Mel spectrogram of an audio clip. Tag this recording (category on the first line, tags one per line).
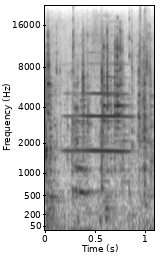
Sound effects > Other mechanisms, engines, machines
pump
tedious
creaking
kalamazoo
heavy
mechanism
sound-design
pumping
cranking
cart
iron
handcar
hand
crank
jigger
trolley
gandy
squeak
squeaking
hand-crank
push
metal
animation
creak
draisine
rail
railbike
velocipede
vehicle
hard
